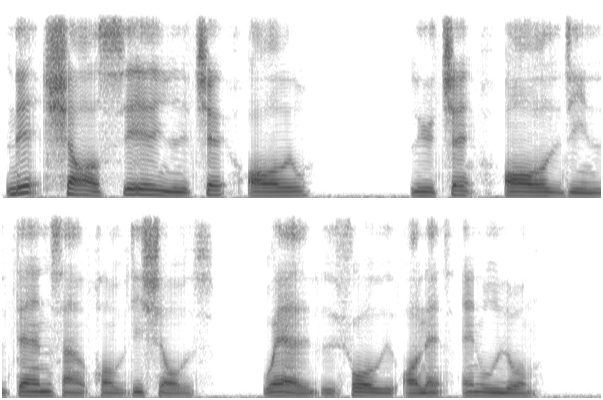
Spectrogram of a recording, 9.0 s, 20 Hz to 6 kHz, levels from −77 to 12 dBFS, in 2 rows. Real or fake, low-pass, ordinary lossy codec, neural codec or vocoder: fake; 5.4 kHz; none; autoencoder, 22.05 kHz, a latent of 192 numbers a frame, VITS, trained on many speakers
